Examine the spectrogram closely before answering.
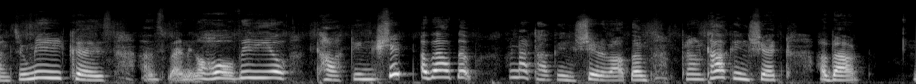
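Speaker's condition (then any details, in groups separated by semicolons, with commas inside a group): Cerebral palsy, severe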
